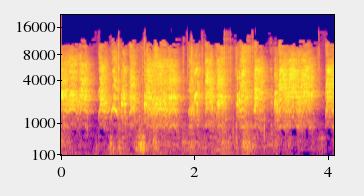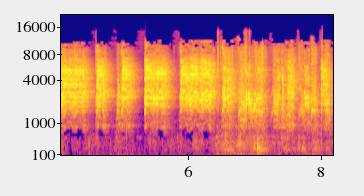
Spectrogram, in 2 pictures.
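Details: Red fox cubs being noisy in a back garden in Camden, UK, heard through a closed window: rapid, harsh, high squealing and squawking calls in dense overlapping bursts, nearly continuous.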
